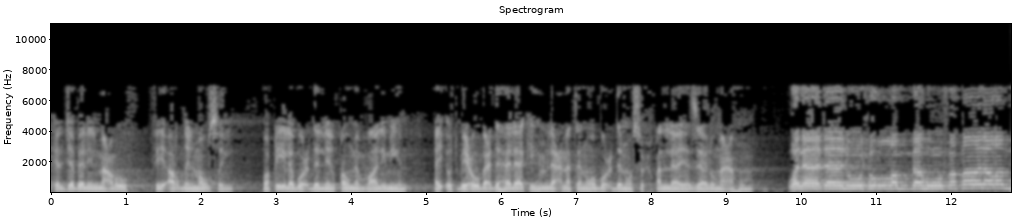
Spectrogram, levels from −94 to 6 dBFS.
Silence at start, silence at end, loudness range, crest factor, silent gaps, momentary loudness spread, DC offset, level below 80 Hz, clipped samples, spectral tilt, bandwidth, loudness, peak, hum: 0 s; 0 s; 3 LU; 14 dB; none; 9 LU; under 0.1%; -52 dBFS; under 0.1%; -6 dB/octave; 7.4 kHz; -16 LUFS; -2 dBFS; none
